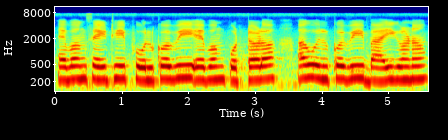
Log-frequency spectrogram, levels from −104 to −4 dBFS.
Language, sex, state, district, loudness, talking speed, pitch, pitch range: Odia, female, Odisha, Nuapada, -11 LUFS, 120 wpm, 225 Hz, 220-235 Hz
